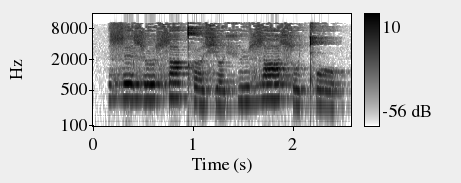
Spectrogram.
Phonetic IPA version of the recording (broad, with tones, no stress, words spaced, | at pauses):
ɮe˦ɮø˦ ɬa˦kʰœ˨ɕœ˨çy˧ ɮa˦ ɬʊ˧cʰʊ˦˨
